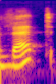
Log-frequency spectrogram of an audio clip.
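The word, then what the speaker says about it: ב: would go right here if there's a dot it's pronounced bet if there's not a dot it's pronounced vet and most often those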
